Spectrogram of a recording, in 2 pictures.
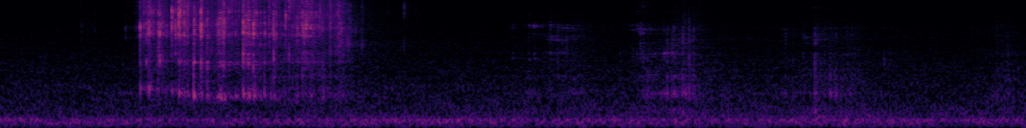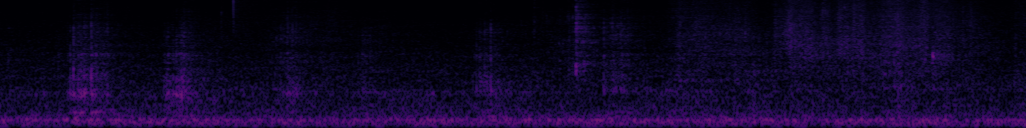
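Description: A loud crunch as teeth bite into a crisp fried-cheese and refried-bean taco in a fried tortilla, about a second in, followed by quieter crunching as the bite is chewed.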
